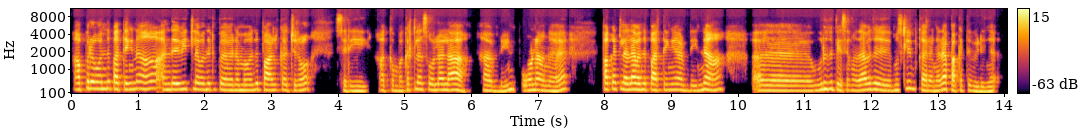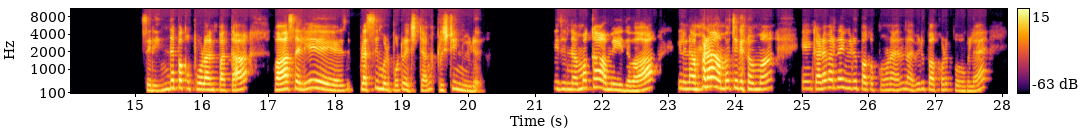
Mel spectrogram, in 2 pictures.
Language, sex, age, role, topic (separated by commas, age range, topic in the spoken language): Tamil, female, 30-34, guest, அண்டை ஊரில் உள்ளவர்களோடு உணவுப் பரிமாற்றம் செய்வது எப்படி இருக்கிறது?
